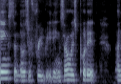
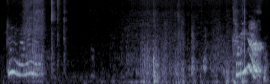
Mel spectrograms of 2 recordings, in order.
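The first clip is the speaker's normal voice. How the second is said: high sing-song kitty call; calling the cat; 13 semitones higher, 4 dB quieter than usual. Real, not acted. Calling her cat to come.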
